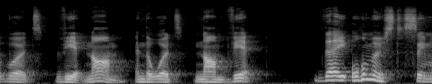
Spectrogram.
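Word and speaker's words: Nam Việt: n-a-n-y-u-e the nanya kingdom is known in vietnamese as the namvi spelt n-a-m-v-i-e-t i also reckon that's where vietnam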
